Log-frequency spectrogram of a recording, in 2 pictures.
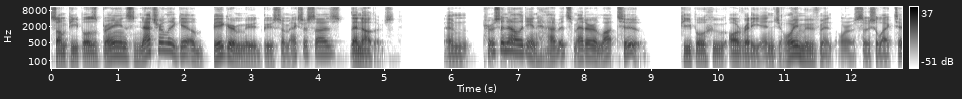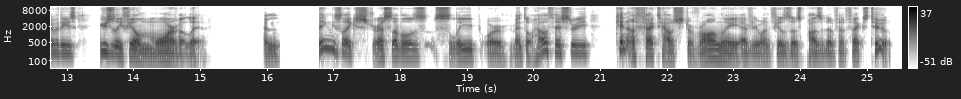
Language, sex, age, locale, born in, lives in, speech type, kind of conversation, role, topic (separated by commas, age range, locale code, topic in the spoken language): English, male, 18-19, en-US, United States, United States, read, expert-assistant, expert, How does exercise affect mood and happiness?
